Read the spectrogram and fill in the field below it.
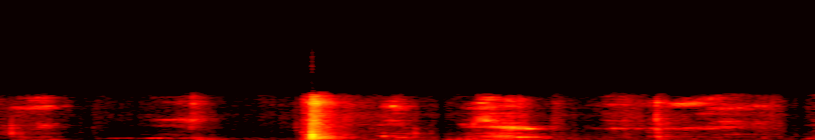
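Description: Fabric rustles as a blanket is draped over a chair.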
